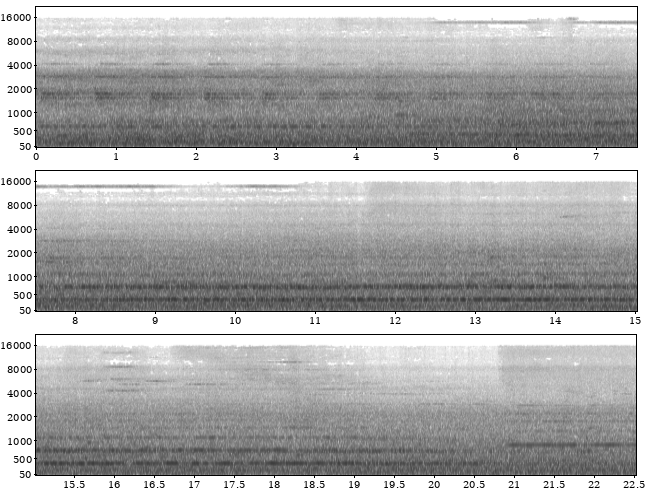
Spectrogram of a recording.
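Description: New Jersey Transit commuter train pulling into the platform and slowing to a stop: a loud, steady rumble from the locomotive and passing cars. From about five seconds in until near the end, a steady two-note squeal sounds from the train.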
